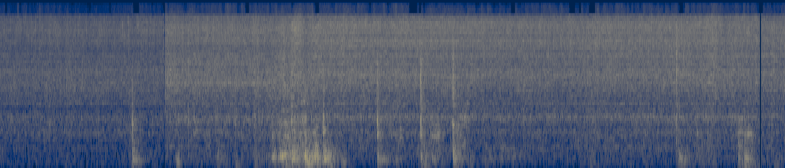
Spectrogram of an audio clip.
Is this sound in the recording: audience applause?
no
